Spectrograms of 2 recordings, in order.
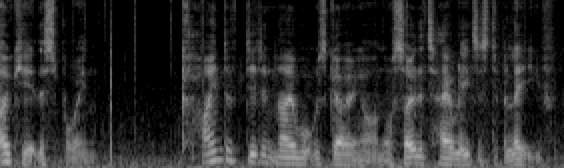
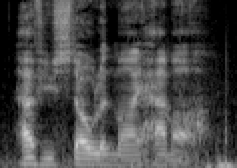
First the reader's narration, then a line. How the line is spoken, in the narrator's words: A bellow that could be heard throughout the halls of Asgard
